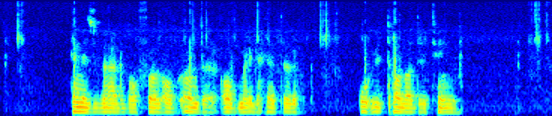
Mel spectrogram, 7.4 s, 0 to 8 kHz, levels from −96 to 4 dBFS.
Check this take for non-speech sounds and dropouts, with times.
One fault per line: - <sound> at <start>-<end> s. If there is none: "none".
none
